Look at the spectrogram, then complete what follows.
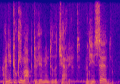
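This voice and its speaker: A male narrator reads scripture in a solemn, measured way. His voice is medium in pitch. The recording is a dull old cassette with clear noise behind the voice. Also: very animated. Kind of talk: scripted narration of dramatized King James scripture.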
